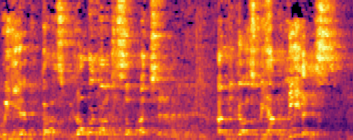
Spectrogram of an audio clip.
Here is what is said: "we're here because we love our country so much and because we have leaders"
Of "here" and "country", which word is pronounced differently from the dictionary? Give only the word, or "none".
country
